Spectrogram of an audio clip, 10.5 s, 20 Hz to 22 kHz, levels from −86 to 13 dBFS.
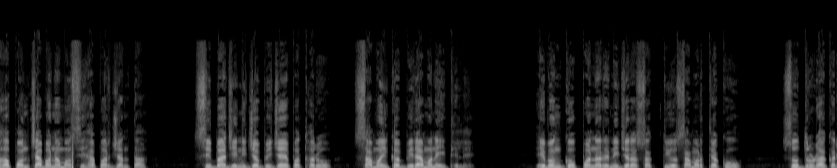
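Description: At 0.91 s there's a loud pop, a single sharp hit lasting about 23 ms and standing around 15 dB above the speech, which keeps going right under it. It's likely a voltage pulse, from a plug, switch, static discharge or driver hiccup, getting into the signal path. At 3.03 s comes a block of digital silence. For about 10.7 ms the sound drops out and comes back with no fade, so it comes across as a tick or dip rather than a hole. That length fits a 512-sample buffer the playback side failed to fill in time. The second loud pop lands at 4.94 s, between "ପଥରୁ ସାମୟିକ" and "ବିରାମ ନେଇଥିଲେ", again a single thump around 15 dB up and about 24 ms long. The last fault is another block of digital silence at 6.75 s, just before "ଏବଂ ଗୋପନରେ ନିଜର ଶକ୍ତି". At roughly 2.7 ms it's too brief to sound like a gap and comes across as a tick, consistent with a 128-sample buffer being missed.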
